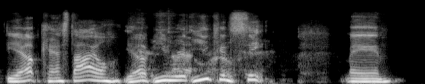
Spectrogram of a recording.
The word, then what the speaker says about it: Castile: Castile.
